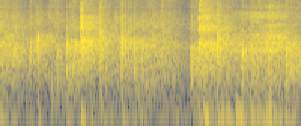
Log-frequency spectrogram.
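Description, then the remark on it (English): A church audience claps for God during a sermon in a dense, steady wash of many hands, swelling in intensity twice before settling back, with no voices clearly standing out. “Give God a clap of it.”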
